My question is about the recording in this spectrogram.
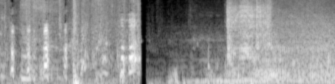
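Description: Water splashing with short cries as a small child tumbles head-first into an inflatable paddling pool; the loudest splash comes about a second in, and the sound cuts off suddenly. After a brief lull, a steady rushing hiss of outdoor noise takes over.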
